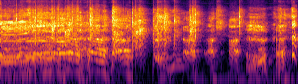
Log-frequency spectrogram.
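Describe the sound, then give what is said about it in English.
Hands clap in a quick run of sharp taps mixed with people talking, the claps scattered rather than steady and sitting among the voices. “Hey, let's clap.”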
